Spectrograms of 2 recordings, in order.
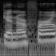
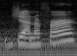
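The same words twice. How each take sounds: First: The name begins with a hard G sound. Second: The name begins with a soft J sound. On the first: The speaker calls it wrong. "I think of Jennifer, like a guinea pig" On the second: The speaker calls it right. "I guess it's pronounced more like Jennifer"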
